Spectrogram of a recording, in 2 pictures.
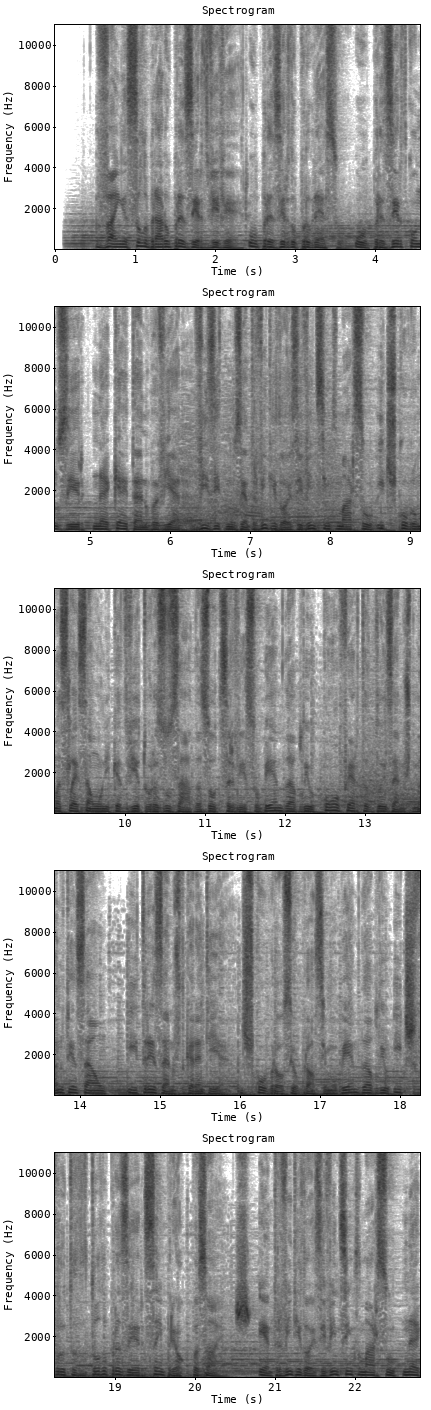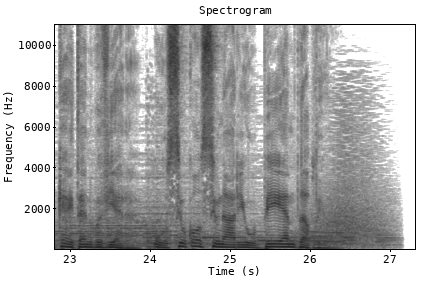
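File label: Portuguese, male, corporate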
